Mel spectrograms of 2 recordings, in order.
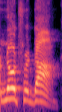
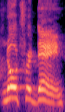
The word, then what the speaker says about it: Notre Dame: being right and that I know how to pronounce Notre Dame or nraam not notra Dame like you do because you refuse to recognize one of those words is a French pronunciation and one of the other is an English pronunciation combining it makes no sense and sounds foolish welcome to the English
